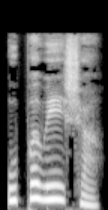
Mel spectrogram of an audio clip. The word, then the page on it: ಉಪವಾಸ: upa vāsa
